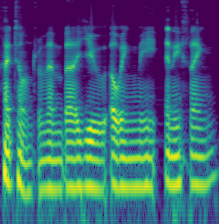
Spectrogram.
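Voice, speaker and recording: A man's voice: deep voice, flat delivery, measured pace, smooth, faint music behind. A man playing a curt lab colleague in an English fan dub.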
